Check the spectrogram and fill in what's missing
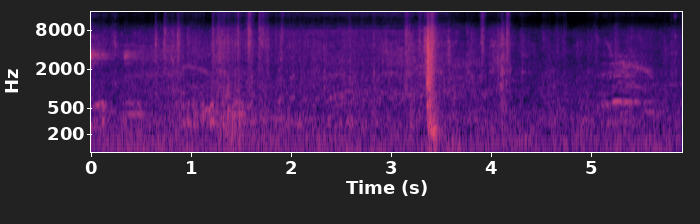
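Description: A Jonsire breed pigeon cooing in a breeder's loft, a soft low coo heard faintly amid quiet background, with a sharp click midway and someone talking nearby.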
